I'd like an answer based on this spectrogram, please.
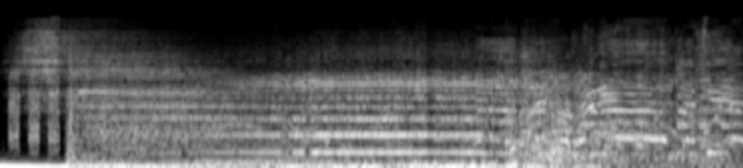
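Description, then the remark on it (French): Many car horns blare at once in long, overlapping sustained honks, loud, over a steady hubbub of crowd noise and voices, as people celebrate in the streets of Saint Petersburg, Russia, on a Tuesday evening after Russia's football win over Egypt. “Période Russia en avant, la Russie, la joie, les klaxons de Saint-Pétersbourg.”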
